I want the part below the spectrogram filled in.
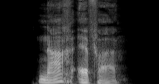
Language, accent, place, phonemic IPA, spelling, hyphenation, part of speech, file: German, Germany, Berlin, /ˈnaːxˌ.ɛfɐ/, Nachäffer, Nach‧äf‧fer, noun, De-Nachäffer.ogg
- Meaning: agent noun of nachäffen; copycat, imitator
